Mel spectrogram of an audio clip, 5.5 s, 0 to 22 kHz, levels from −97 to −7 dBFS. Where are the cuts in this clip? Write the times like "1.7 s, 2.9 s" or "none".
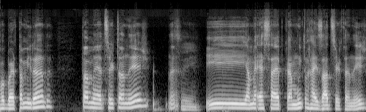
3.8 s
